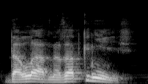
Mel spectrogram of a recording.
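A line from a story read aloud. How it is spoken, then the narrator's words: Growl. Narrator (Russian): прорычал Коринг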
